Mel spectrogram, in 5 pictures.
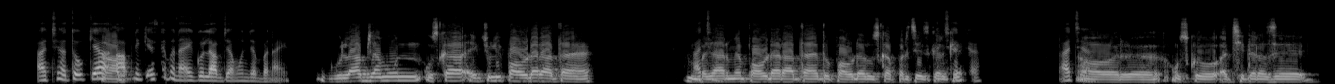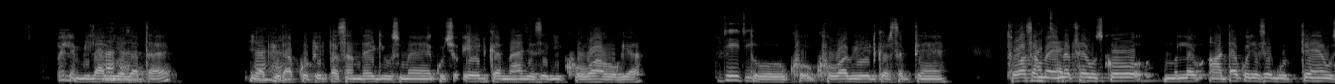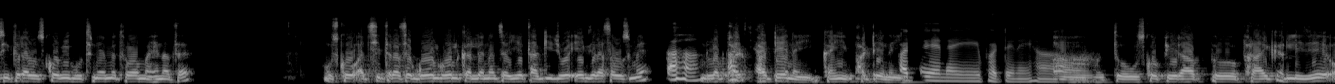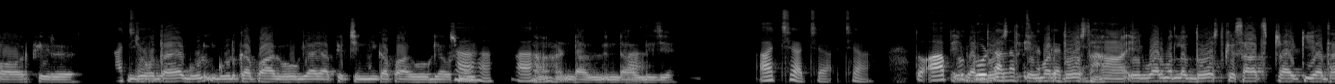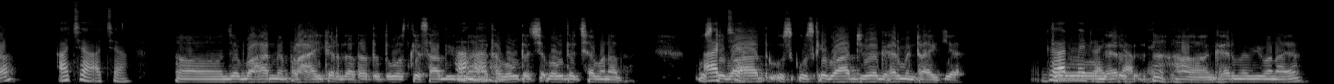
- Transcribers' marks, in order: in English: "एक्चुअली"; in English: "परचेज़"; tapping; in English: "एड"; in English: "एड"; tongue click; in English: "फ्राई"; in English: "ट्राई"; in English: "ट्राई"; in English: "ट्राई"
- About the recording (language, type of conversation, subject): Hindi, unstructured, आप कौन-सी मिठाई बनाना पूरी तरह सीखना चाहेंगे?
